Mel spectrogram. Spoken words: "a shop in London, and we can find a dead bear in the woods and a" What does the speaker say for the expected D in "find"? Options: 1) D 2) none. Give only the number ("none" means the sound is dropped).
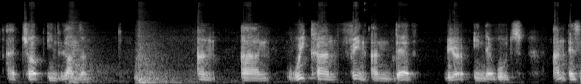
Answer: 2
